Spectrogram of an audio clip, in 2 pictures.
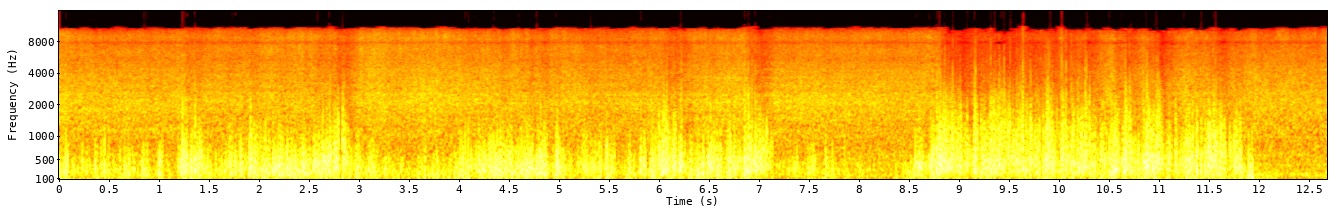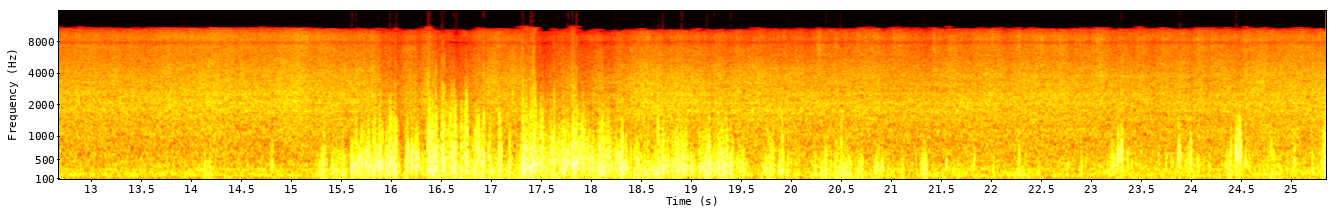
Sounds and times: Vehicle: 0:00.0 - 0:25.3.

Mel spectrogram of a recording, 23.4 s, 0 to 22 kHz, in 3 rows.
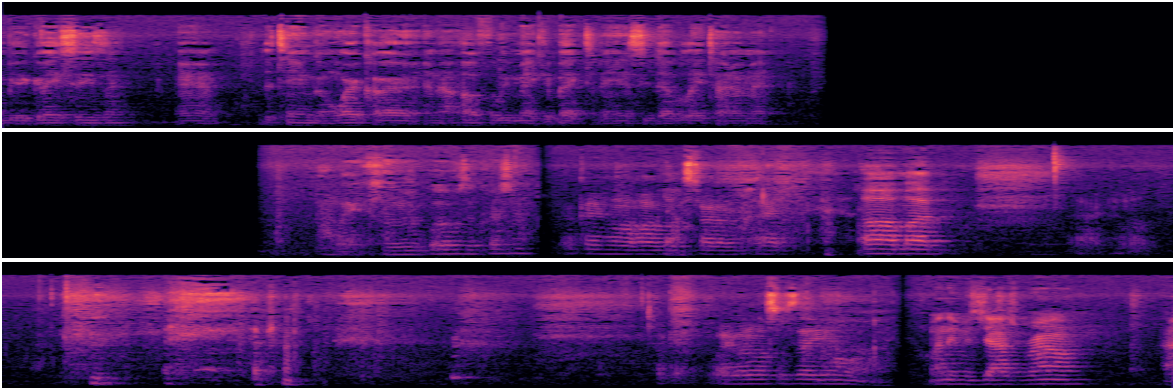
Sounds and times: Male speech, man speaking: 0:00.0 - 0:05.2, 0:09.9 - 0:14.2, 0:14.9 - 0:15.6, 0:20.0 - 0:23.4.

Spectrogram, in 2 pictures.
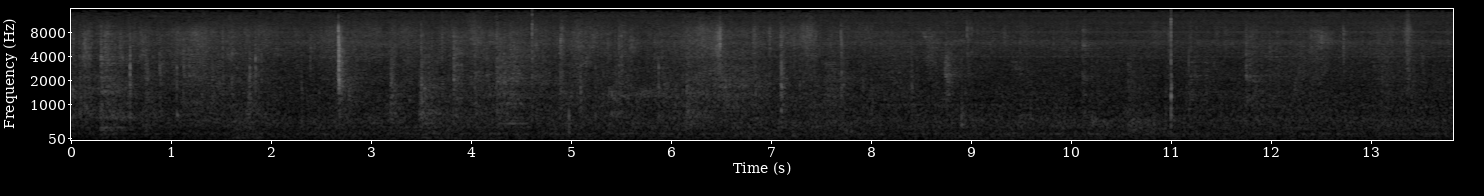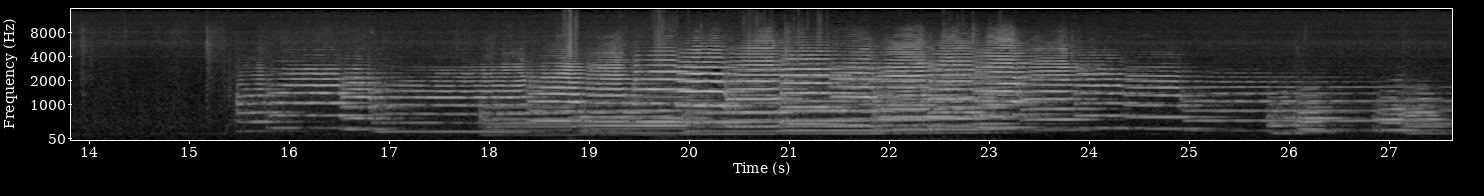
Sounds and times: Trombone: 0:15.4 - 0:27.6.

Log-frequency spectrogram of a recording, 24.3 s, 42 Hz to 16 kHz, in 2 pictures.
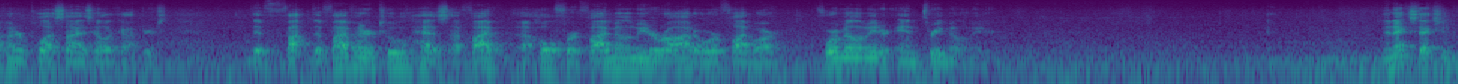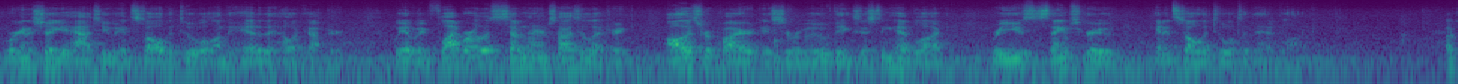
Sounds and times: Speech: 0:00.0 - 0:01.4, 0:02.1 - 0:08.3, 0:11.5 - 0:23.1.

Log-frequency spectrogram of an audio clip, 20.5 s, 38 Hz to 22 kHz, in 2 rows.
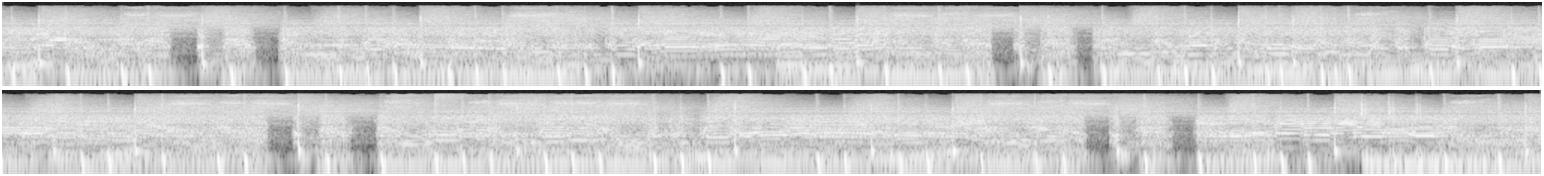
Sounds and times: Bass guitar: 0:00.0 - 0:20.5
Electric guitar: 0:00.0 - 0:20.5.

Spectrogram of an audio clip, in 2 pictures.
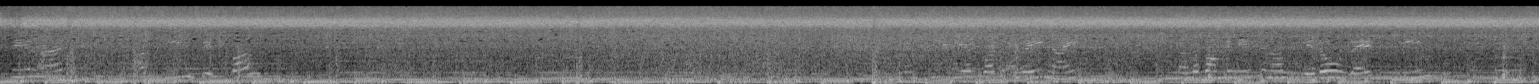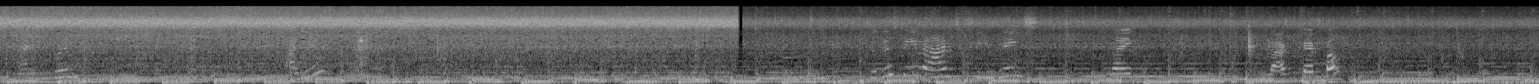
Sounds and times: Frying (food): 0:00.0 - 0:30.7
Sizzle: 0:00.0 - 0:30.7.

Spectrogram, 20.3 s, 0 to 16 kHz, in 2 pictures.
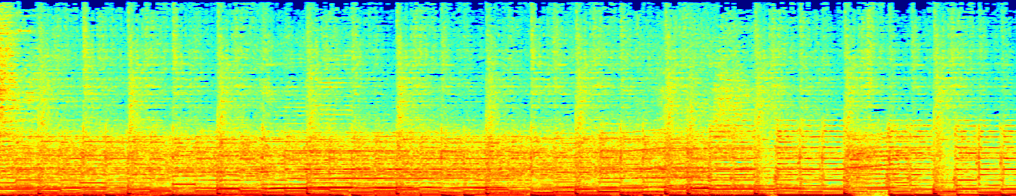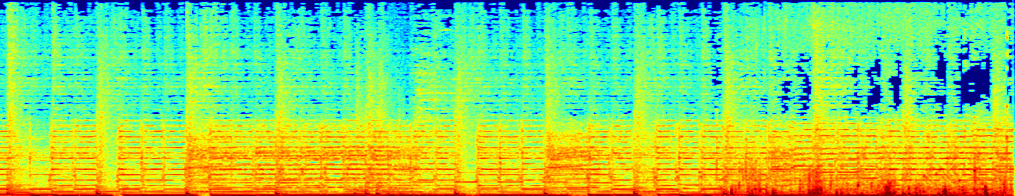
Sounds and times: Music: 0:00.0 - 0:20.3.

